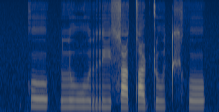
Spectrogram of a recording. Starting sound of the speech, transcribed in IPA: k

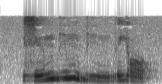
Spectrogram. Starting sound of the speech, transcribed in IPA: z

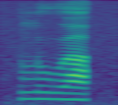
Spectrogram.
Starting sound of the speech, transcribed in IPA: l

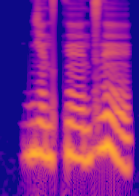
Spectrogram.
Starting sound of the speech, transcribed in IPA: ɟ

